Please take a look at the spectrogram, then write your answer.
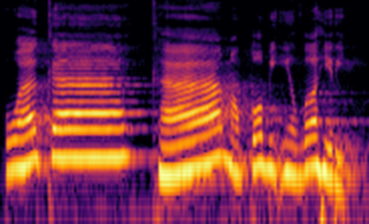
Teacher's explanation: Karena ada alif yang didahului baris fathah, maka huruf kaf kita panjangkan 2 harokat.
